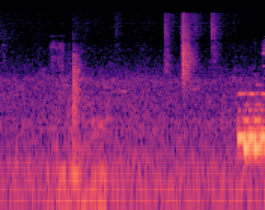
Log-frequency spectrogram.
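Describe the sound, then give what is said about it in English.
A loud electronic telephone ring starts abruptly near the end, a steady buzzing tone that is cut off after a moment, following a few faint clicks and soft background rustling. “Ring-a-ling-a-ling. Shut up, phone. Shut up, phone.”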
